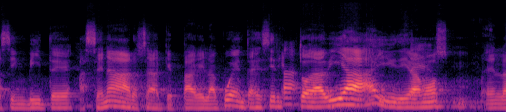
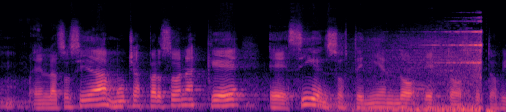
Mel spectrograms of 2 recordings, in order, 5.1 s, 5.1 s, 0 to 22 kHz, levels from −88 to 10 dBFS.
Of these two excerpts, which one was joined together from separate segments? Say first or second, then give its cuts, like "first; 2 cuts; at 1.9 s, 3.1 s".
first; 2 cuts; at 0.8 s, 2.9 s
